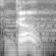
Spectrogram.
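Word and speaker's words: Geaux: But they pronounce it the same way. Go.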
